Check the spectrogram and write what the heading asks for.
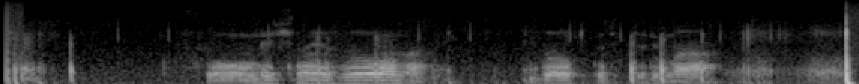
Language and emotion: Russian, sad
